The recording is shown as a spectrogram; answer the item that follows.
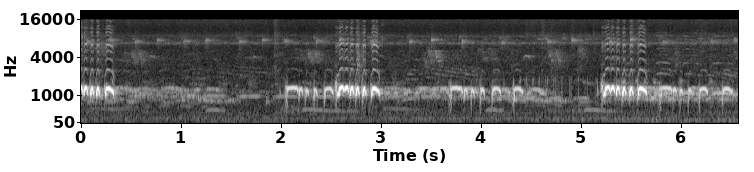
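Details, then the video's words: Local zebra dove in full, frequent song with a clear 'crystal' voice, used as a lure for trapping doves. Three bubbly, rolling cooing phrases, each opening loud then trailing into softer purring notes, roughly every two and a half seconds. Faint lower notes sit underneath. "perkutut lokal gacor suara kristal UNTUK PIKAT sangat ampuh"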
